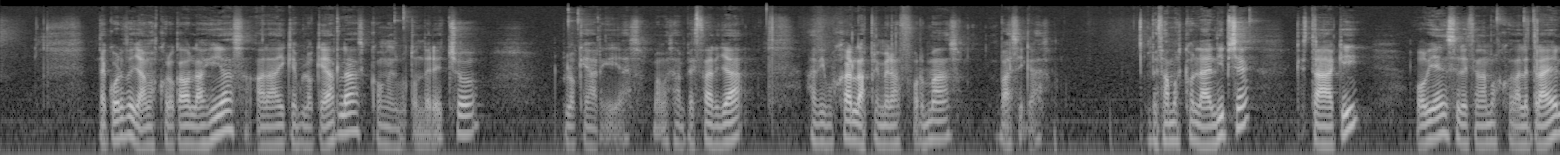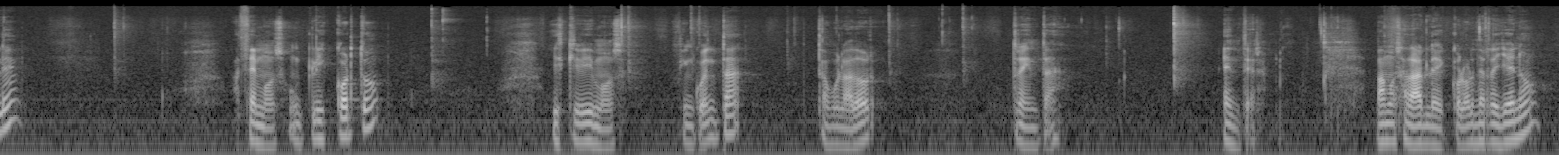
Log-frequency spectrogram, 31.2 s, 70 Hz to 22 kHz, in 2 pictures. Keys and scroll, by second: 16.8 l, 21.9 5, 22.5 0, 23.5 Tab, 24.5 3, 25.2 0, 27.3 Return.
